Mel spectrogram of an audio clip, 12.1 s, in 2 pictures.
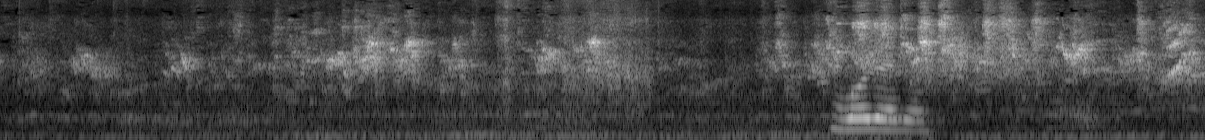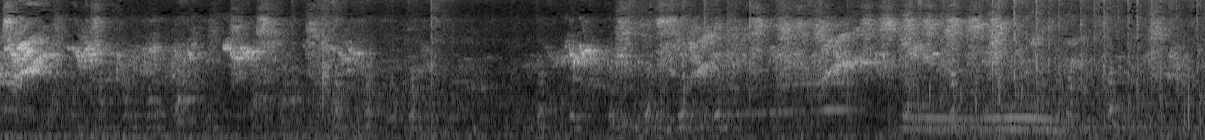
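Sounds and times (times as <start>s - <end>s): pet birds chirping: 0.0s - 12.0s
wings flapping: 9.3s - 12.0s.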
